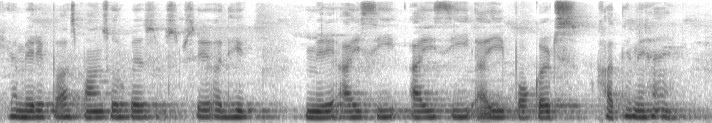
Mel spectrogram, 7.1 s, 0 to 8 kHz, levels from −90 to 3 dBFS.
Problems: constant background noise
